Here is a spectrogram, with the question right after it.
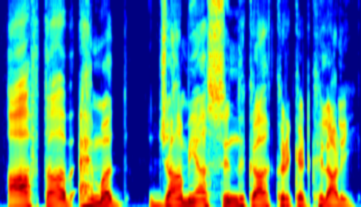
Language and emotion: Urdu, neutral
